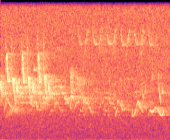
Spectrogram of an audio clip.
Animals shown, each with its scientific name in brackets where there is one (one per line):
Veery (Catharus fuscescens)
Rose-breasted Grosbeak (Pheucticus ludovicianus)
Ovenbird (Seiurus aurocapilla)
Red-eyed Vireo (Vireo olivaceus)
Scarlet Tanager (Piranga olivacea)
Black-and-white Warbler (Mniotilta varia)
